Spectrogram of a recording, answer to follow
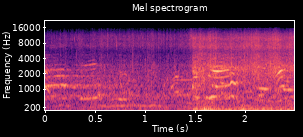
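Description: Children's voices shouting and chattering over the steady spray and splashing of splash-pad fountain jets. The water grows louder about one and a half seconds in.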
